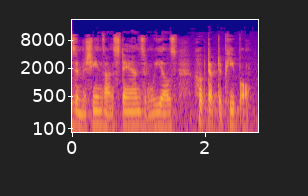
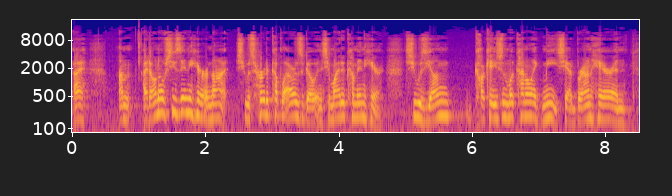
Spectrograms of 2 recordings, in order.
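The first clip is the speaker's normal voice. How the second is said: nervous; 6 semitones higher than usual. Acted. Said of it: "Tina started nervously".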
